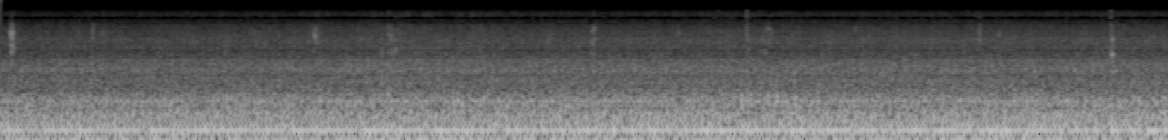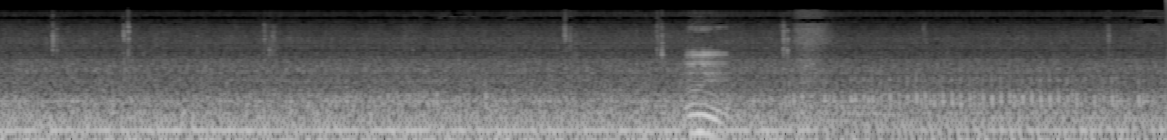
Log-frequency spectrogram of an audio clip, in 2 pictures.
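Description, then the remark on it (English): A heavy truck engine idles with a steady low rumble and hum, then a single short burst of hissing air from the truck's air brake compressor cuts through near the end, with no talking. “That piss you guys just heard, that's a compressor for the air brakes.”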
